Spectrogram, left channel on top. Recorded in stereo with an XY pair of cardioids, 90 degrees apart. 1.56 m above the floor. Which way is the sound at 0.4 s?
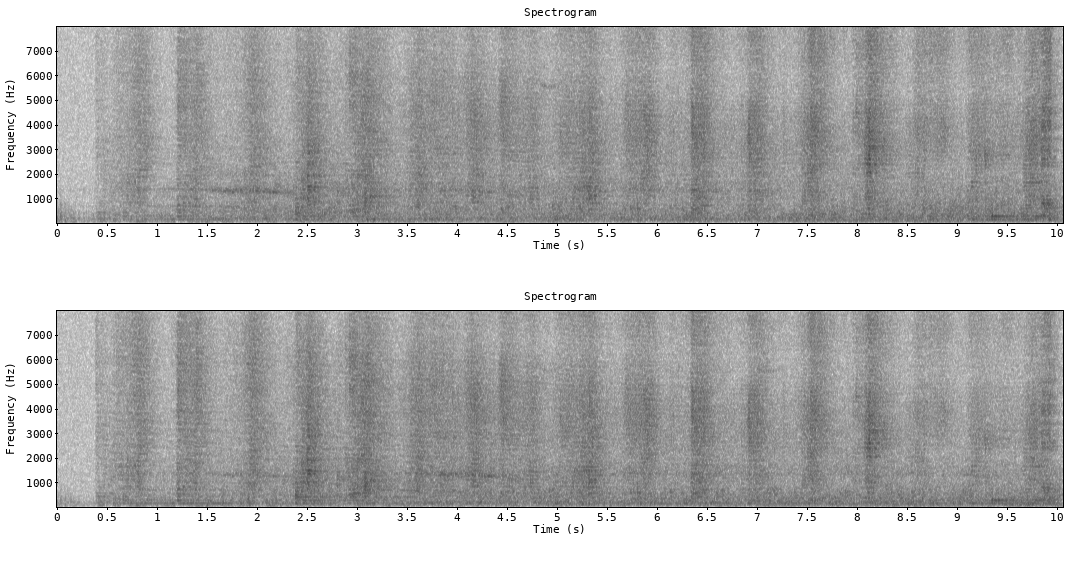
35° right.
